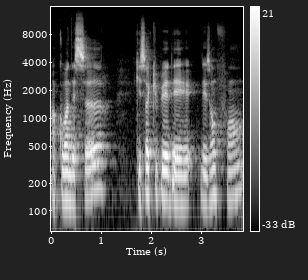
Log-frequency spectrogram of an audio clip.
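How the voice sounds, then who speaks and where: A man with an Indian accent, fairly even intonation and a very slow pace. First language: Indian language (speaking French). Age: 20s. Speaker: Capuchin friar. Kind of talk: testimony interview. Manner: halting.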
